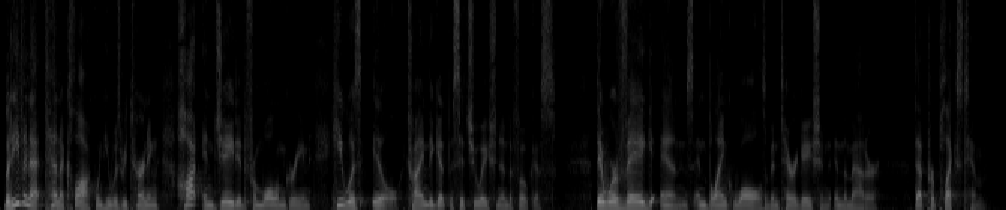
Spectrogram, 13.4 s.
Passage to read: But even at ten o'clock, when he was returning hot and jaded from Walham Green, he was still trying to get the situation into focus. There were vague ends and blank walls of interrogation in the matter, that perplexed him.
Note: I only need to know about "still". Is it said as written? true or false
false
